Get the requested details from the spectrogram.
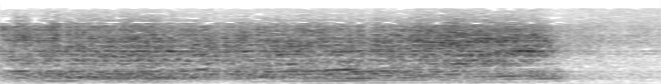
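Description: A car engine roars steadily, a dense rumbling drone that holds for nearly three seconds before abruptly dropping away, as if the vehicle pulls off.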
